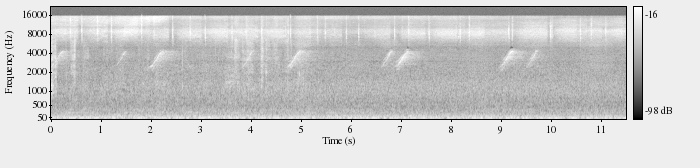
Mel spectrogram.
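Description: Outdoor ambience: a bird gives short rising chirps every second or two, over a steady high-pitched hiss and a low rumble.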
